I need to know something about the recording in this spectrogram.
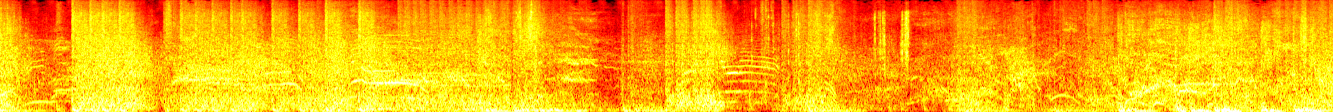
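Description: Zombies snarl and shriek close by.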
